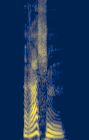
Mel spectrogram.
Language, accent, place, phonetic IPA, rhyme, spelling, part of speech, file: German, Germany, Berlin, [ˈʁaʃm̩], -aʃm̩, raschem, adjective, De-raschem.ogg
- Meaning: strong dative masculine/neuter singular of rasch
